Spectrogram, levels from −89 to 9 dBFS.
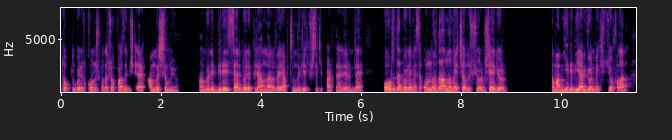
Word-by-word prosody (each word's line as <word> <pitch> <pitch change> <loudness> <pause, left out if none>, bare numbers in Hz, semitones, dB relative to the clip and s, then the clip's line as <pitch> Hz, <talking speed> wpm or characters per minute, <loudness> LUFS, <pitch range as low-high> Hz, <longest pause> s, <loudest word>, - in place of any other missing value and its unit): toplu, 150 0 -4
böyle, 150 -1 +2
konuşmada 150 0 -5
çok 165 0 -3
fazla 145 -1 0
bir 135 - -10
şeyler 180 +8 -1
anlaşılmıyor. 140 - -2 0.4
Ama, 140 +2 -3
böyle, 155 -7 +1
bireysel, 130 +6 +3
böyle, 150 -1 +2
planlar 135 -1 -1
da 130 - +1
yaptığımda, 120 0 -2
geçmişteki 115 +1 -6
partnerlerimde. 110 -1 -4 0.4
Orada 185 +3 +5
da, 200 -5 +2
böyle, 160 -1 +3
mesela, 150 -1 -5
onları 160 +4 +2
da 210 - +5
anlamaya 175 -5 +3
çalışıyorum. 140 -1 -2
Şey 170 +2 +2
diyorum: 135 - 0 0.9
"Tamam, 145 +2 +2
yeni 130 0 0
bir 145 - +4
yer 145 -2 +7
görmek 135 -2 0
istiyor." 130 -1 -4
falan. 90 -5 -2
140 Hz, 175 wpm, -24 LUFS, 125-155 Hz, 0.9 s, yer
